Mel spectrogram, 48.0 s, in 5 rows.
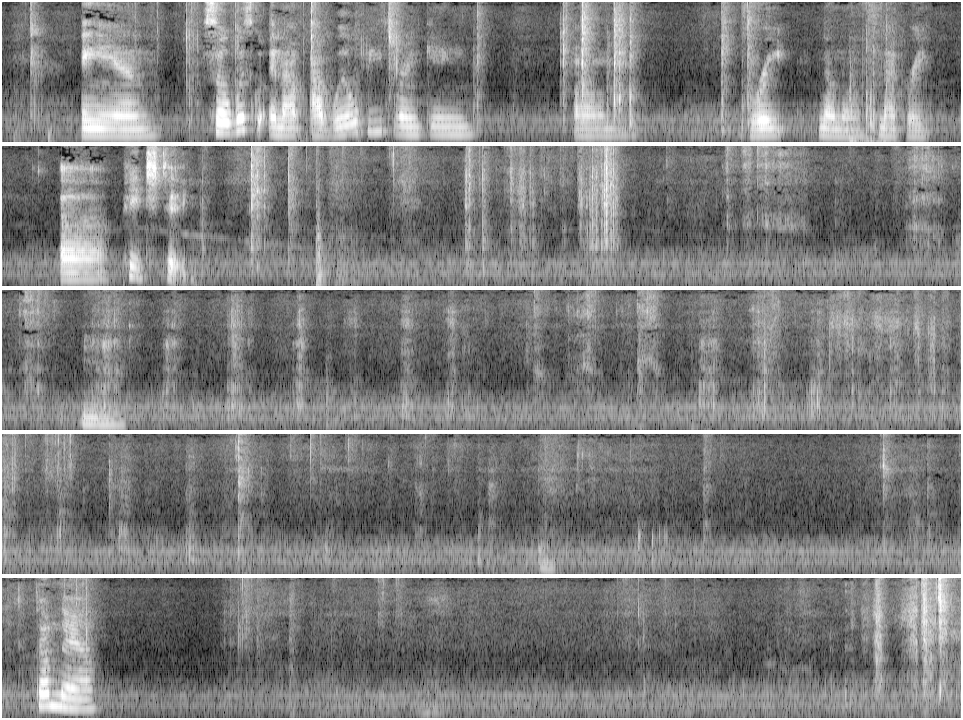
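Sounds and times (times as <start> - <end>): steady low hum: 0.0 - 47.9
person chewing food: 16.8 - 17.8, 18.4 - 36.0.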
